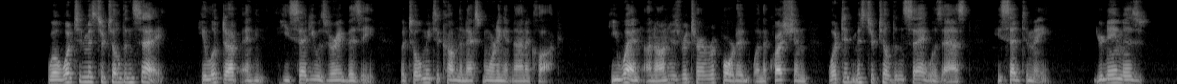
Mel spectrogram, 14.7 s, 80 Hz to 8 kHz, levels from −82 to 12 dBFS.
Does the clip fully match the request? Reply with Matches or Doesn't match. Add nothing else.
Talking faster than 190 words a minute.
Matches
